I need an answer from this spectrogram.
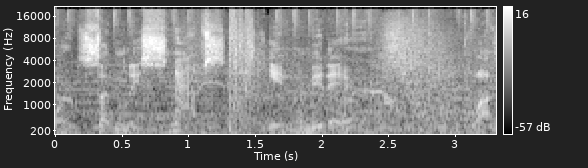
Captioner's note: cord snapping; dramatic whoosh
